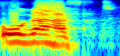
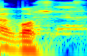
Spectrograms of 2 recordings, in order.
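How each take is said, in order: First: অগাস্ট starting with an o sound; English অগাস্ট, au said as o; English pronunciation. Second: আগস্ট starting with an open a; Bengali pronunciation. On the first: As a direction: round the opening of অগাস্ট to o. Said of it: "এ ইউ উচ্চারণ হবে সবসময় ও". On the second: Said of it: "বাংলায় আগস্ট". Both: Shown as a demonstration.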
